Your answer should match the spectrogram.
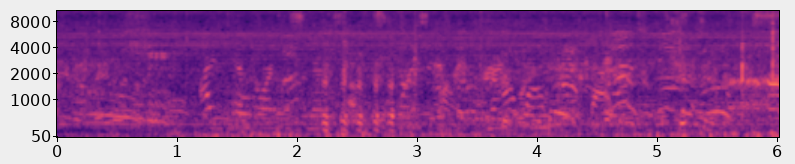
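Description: Several men talking and calling out at once, overlapping and indistinct, with no single voice clear.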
